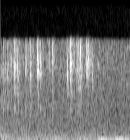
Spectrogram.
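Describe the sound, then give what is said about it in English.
Cards being shuffled for a psychic card reading, a soft, dry patter. Several faint, quick riffling bursts come in loose succession, with no talk. “let me go ahead and shuffle the cards in front of me, and let's see what the cards have to say to you, okay? Okay, thank you. No problem. So let me shuffle them a couple times here.”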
